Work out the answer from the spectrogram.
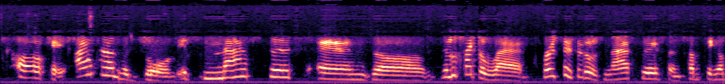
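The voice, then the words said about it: New York accent. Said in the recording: “I hear it in your voice. I hear it in your accent. ... My accent's from New York.”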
